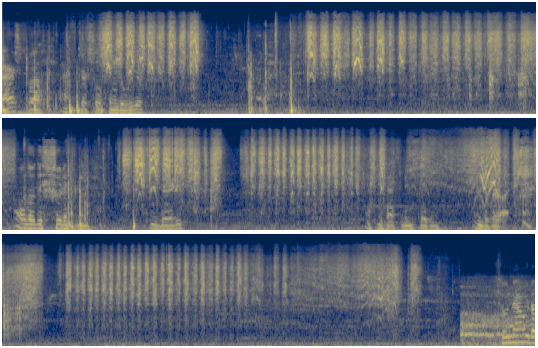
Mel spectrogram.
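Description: A stiff brush scrubs a wet tyre with a rapid scratching.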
